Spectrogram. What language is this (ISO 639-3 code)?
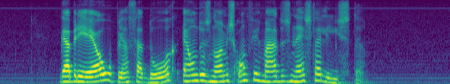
por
